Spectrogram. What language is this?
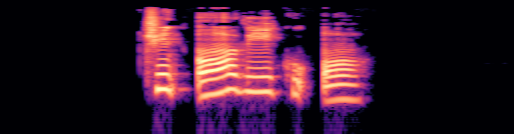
Tepeuxila Cuicatec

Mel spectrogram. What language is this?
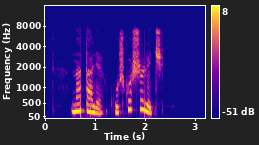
Mari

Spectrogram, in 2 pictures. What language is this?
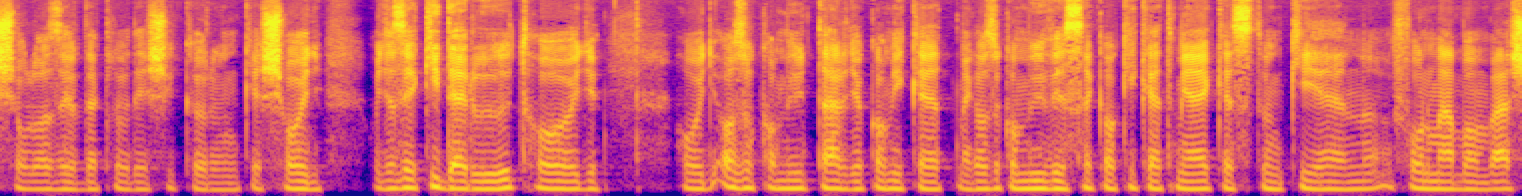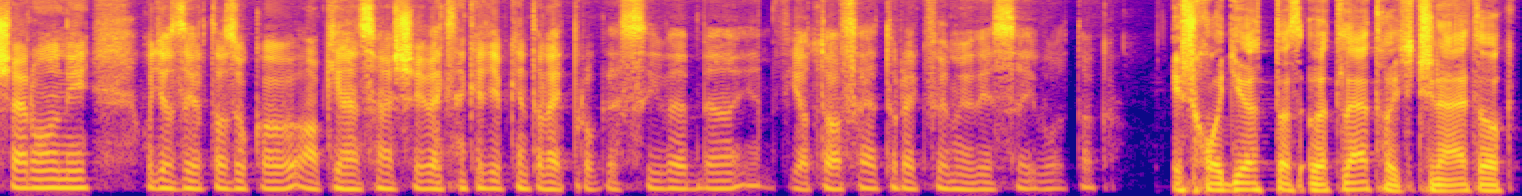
Hungarian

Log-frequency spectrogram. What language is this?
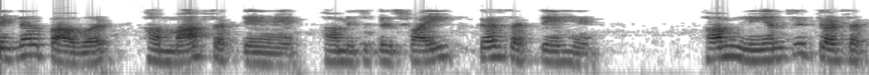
Hindi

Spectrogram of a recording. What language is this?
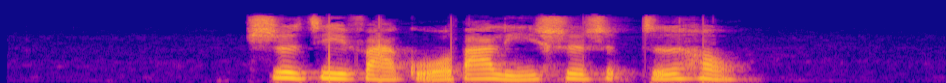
Chinese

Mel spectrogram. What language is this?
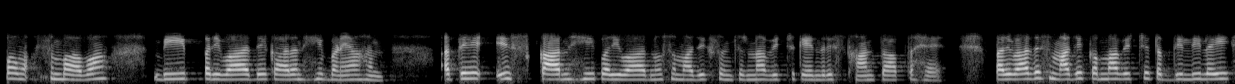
Punjabi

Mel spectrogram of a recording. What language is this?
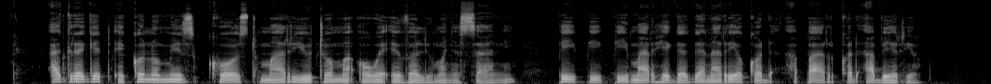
Luo (Kenya and Tanzania)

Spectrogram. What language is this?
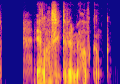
Icelandic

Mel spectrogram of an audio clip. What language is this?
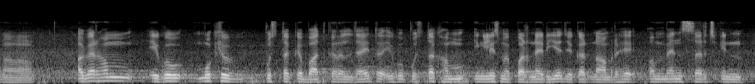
Maithili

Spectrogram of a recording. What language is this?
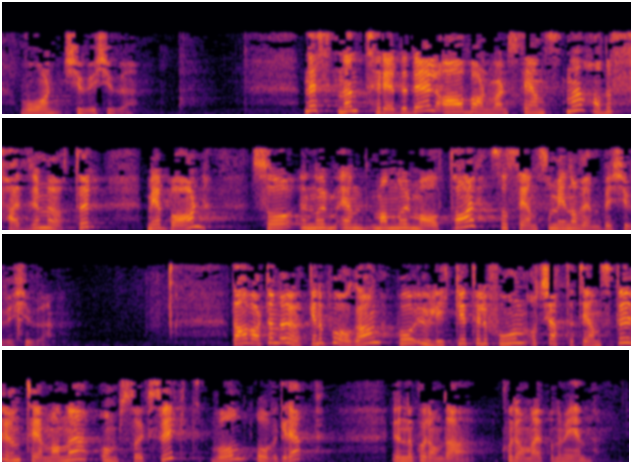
Norwegian Bokmål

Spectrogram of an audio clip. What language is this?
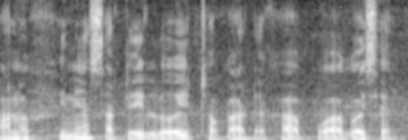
Assamese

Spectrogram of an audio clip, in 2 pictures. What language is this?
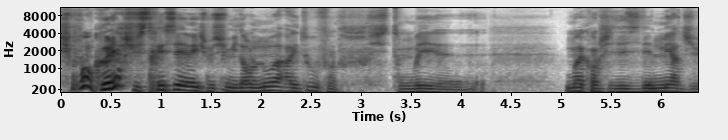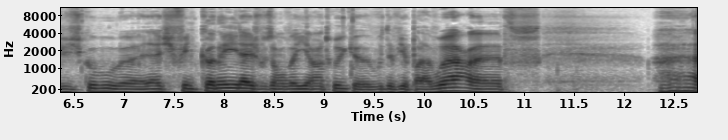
French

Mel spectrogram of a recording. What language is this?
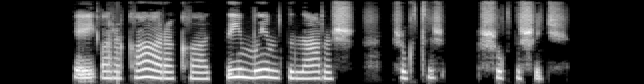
Mari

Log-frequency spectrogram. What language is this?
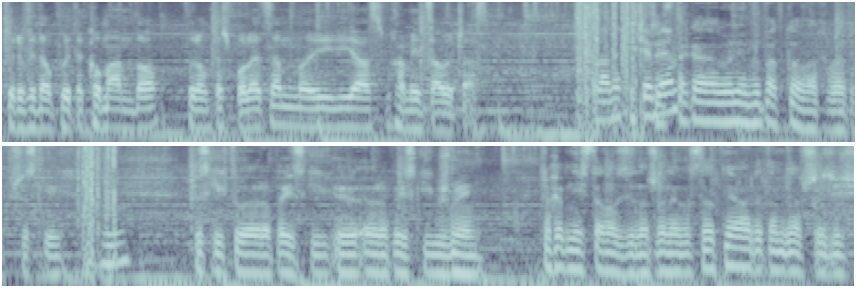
Polish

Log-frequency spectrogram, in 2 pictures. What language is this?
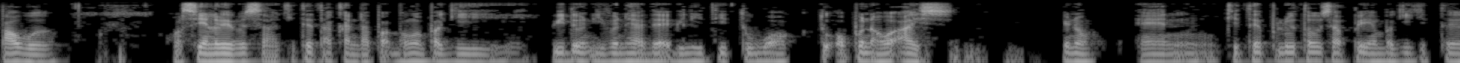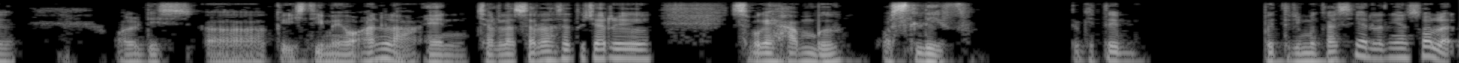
Malay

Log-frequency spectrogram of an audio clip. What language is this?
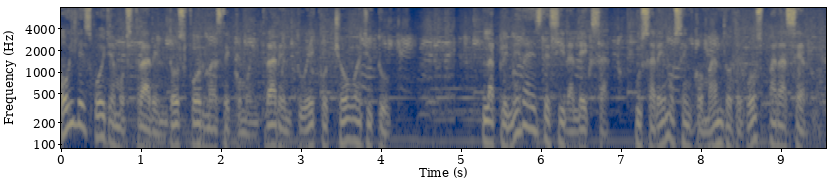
Spanish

